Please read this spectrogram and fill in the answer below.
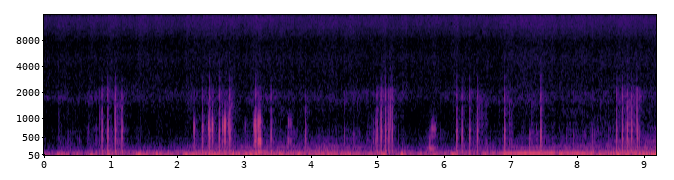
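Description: Low gurgling rumbles with bursts of bubbling clicks, typical hungry stomach growling, a normal gut sound.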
